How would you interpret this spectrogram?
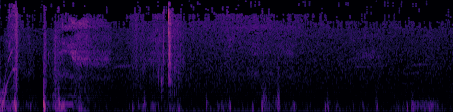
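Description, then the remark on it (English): A zipper is pulled closed in one quick rasp, surrounded by soft handling thumps and fabric rustling. No one speaks. “Let me zip that up.”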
